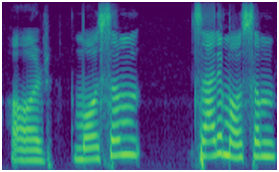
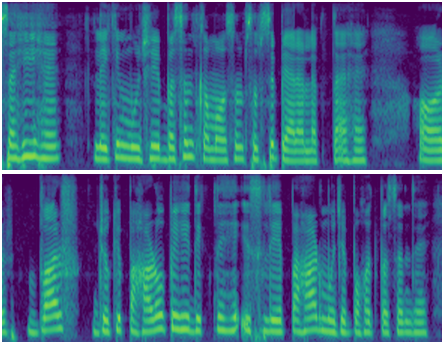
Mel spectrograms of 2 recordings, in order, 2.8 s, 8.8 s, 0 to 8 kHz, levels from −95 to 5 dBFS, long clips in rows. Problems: background conversations at intervals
